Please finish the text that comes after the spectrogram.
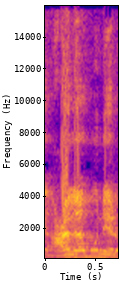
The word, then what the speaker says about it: عَلَمٌ: ফলে আলামুনের অর্থ দাঁড়ায় একটি পতাকা। অনেক সময় আমরা আলাম বলে থেমে যাই, শুধু আলাম উচ্চারণ করে মুখস্থও করে থাকি, অর্থাৎ ওয়াকফ করে ফেলি, মানে শেষের তানউইনুনটি উচ্চারণ করি না।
